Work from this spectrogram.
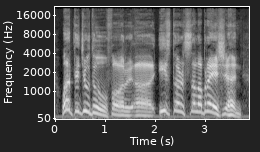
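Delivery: loud, fake put-on German accent. Improvising a scene and trying again, in a put-on German accent. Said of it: "come up with German accent".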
